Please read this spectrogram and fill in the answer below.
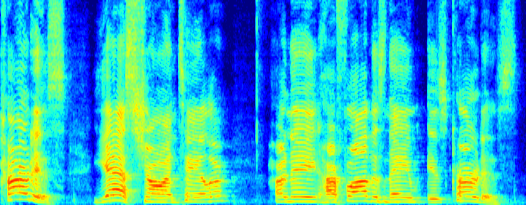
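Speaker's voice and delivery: loud, high, triumphant reveal; emphatic confirmation. Real, not acted. Confirming a viewer's guess of the father's name, loudly emphatic. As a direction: belt it out as the right answer.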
